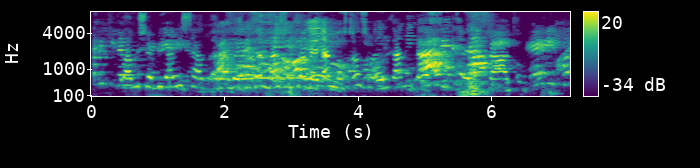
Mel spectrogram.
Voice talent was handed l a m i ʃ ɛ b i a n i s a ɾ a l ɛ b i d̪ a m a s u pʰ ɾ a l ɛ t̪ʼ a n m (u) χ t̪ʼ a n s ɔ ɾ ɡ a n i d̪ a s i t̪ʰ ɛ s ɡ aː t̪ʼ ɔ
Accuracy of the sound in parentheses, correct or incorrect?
incorrect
